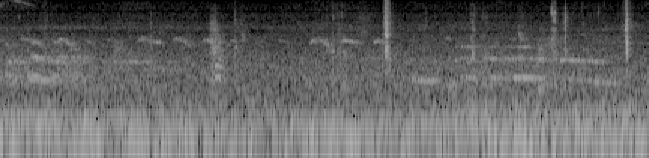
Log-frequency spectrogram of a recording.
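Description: Faint birds chirping in short calls, with a few sharp clicks about two, three and five seconds in.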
